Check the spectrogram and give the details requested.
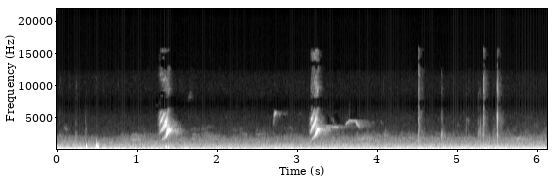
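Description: Small birds chirping: two short, sharp falling chirps about a second and three seconds in, the second followed by a brief higher note. A steady low rumble and a few faint ticks sit underneath.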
